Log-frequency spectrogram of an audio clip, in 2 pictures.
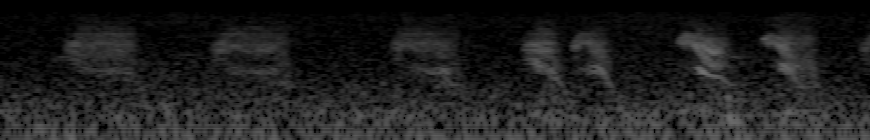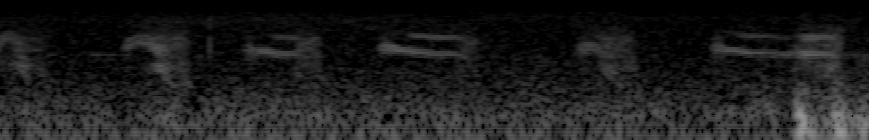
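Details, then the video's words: A bowerbird behind a house gives a varied series of harsh, rasping and scratchy calls mixed with short chattering notes, about one each second, over a low background rumble. "(Bowerbirds) atau burung Namdur"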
